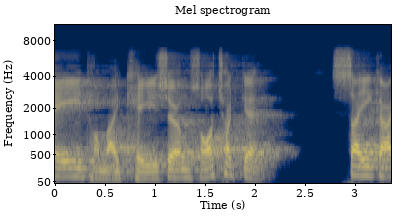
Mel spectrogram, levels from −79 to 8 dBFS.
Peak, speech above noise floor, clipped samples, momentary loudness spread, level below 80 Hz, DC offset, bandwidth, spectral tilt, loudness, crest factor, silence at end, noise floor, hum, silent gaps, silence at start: 0 dBFS; 31 dB; under 0.1%; 8 LU; -58 dBFS; under 0.1%; 7.2 kHz; -4.5 dB/octave; -16 LUFS; 14 dB; 0 s; -46 dBFS; none; none; 0 s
